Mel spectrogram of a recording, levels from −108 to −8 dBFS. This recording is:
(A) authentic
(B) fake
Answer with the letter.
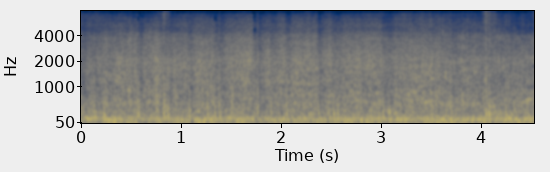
B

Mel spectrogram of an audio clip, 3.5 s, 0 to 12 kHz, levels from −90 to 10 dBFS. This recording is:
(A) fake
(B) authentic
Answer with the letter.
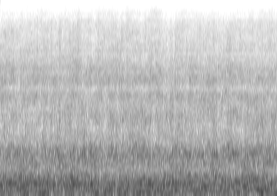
A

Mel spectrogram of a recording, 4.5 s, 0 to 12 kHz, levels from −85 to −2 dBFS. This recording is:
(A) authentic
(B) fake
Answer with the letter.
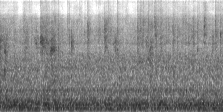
B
